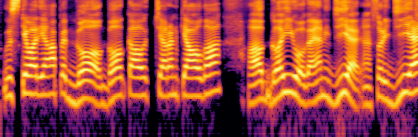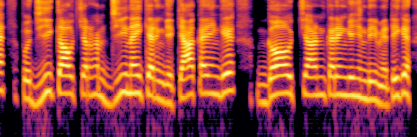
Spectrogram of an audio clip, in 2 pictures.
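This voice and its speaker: A man teaching English letter sounds in an online lesson, repetitive and drawn-out as he keeps calling viewers his friends. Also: high voice, clear, resonant tone, no room sound, clean studio sound. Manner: slow, drawn-out letter-by-letter explaining.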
